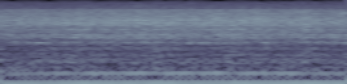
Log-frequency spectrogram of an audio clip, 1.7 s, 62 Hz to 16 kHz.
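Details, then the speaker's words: High-mileage 1992 Honda Accord CB9 wagon, after not running on all four cylinders, heat cycle before an oil drain; steady, even low idle rumble with no misses, knocks or ticks. Normal idle. "to still have my door panel off I gotta give it a heat cycle so just listen to that baby purr"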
